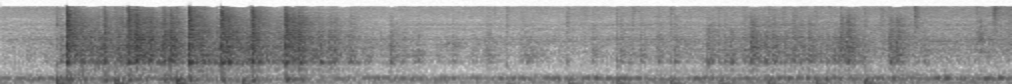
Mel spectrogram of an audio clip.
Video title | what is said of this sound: לחם מחמצת שאור מקמח לבן | מקיש על התחתית שלו, אתם שומעים את הרעש החלול הזה? זה הסימן שהוא מוכן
